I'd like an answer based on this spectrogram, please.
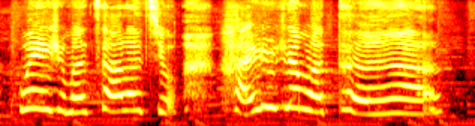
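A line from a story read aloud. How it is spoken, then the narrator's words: Crying while speaking. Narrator (Chinese): 他边哭边说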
